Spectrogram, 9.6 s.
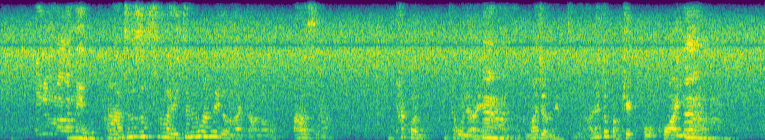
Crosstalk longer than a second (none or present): none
